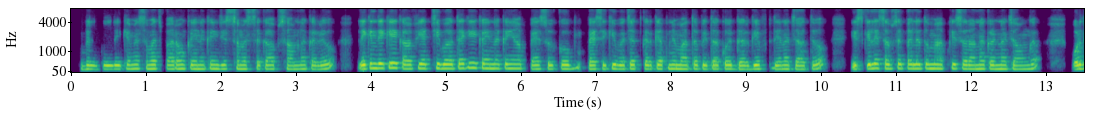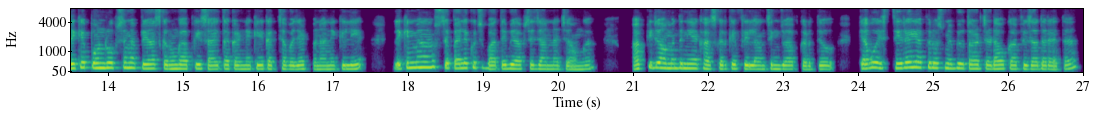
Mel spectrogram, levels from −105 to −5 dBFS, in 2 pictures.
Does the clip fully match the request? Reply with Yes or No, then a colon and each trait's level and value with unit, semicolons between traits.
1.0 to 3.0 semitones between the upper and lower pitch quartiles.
Yes: narrow, 2.4 semitones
